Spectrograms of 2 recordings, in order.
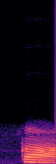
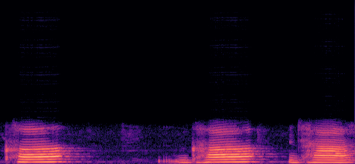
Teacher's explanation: क अल्पप्राण है और ख घ झ ये सब महाप्राण हैं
